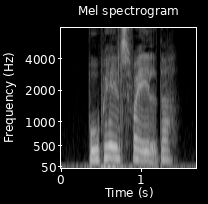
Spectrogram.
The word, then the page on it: bopælsforælder: -fʌˌεlˀdʌ; -fʌˌεlˀʌ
